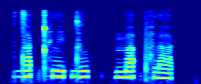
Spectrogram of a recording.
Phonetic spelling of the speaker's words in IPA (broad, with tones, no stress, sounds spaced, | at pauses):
d a˥˩ k̚ pʰ l i˦˥ t̚ d u˦˥ k̚ | m a˦˥ ʔ pʰ l a˨˩ k̚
